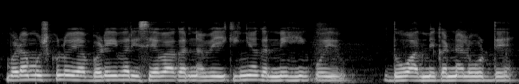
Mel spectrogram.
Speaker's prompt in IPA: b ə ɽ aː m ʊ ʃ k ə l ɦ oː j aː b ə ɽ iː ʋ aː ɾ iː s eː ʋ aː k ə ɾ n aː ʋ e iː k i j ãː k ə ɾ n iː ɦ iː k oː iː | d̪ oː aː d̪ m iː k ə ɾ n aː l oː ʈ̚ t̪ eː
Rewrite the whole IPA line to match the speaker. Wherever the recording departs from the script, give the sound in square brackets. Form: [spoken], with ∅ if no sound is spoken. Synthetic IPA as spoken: b ə ɽ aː m ʊ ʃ k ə l ɦ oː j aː b ə ɽ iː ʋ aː ɾ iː s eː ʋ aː k ə ɾ n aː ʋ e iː k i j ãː k ə ɾ n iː ɦ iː k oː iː | d̪ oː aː d̪ m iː k ə ɾ n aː l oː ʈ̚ [d̪] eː

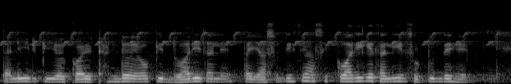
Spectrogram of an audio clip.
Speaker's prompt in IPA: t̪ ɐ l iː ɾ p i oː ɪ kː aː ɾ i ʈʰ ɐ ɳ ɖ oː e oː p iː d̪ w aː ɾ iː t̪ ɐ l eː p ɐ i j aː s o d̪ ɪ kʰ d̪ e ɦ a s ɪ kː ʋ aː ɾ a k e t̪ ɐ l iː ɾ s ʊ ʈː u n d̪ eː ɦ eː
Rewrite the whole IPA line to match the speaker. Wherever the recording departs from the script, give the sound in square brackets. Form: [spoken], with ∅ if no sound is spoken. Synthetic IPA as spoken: t̪ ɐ l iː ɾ p i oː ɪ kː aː ɾ i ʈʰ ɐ ɳ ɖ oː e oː p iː d̪ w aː ɾ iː t̪ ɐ l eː p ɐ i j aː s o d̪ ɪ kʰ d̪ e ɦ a s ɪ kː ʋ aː ɾ [i] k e t̪ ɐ l iː ɾ s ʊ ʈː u n d̪ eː ɦ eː

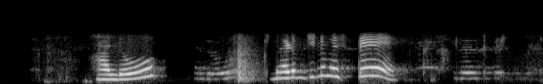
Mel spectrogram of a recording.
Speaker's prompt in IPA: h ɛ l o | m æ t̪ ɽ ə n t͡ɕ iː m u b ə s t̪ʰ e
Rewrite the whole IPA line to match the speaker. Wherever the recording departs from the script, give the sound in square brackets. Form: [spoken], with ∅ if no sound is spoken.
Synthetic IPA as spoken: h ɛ l o | m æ [∅] ɽ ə [m] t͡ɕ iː [n] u [m] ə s [t̪] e

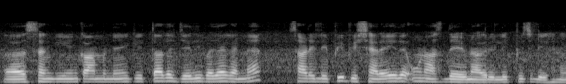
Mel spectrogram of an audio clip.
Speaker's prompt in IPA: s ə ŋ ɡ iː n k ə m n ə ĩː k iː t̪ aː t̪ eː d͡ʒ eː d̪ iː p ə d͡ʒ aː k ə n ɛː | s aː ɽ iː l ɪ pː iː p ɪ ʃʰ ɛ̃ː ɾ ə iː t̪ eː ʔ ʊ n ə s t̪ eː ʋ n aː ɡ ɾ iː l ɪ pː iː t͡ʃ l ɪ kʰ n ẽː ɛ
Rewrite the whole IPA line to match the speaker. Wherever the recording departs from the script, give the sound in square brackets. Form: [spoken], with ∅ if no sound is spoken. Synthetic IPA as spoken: s ə ŋ ɡ iː n k ə m n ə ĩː k iː t̪ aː t̪ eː d͡ʒ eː d̪ iː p ə d͡ʒ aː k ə n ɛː | s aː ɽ iː l ɪ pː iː p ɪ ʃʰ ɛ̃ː ɾ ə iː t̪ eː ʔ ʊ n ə s [d̪] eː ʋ n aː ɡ ɾ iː l ɪ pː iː t͡ʃ l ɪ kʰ n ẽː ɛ

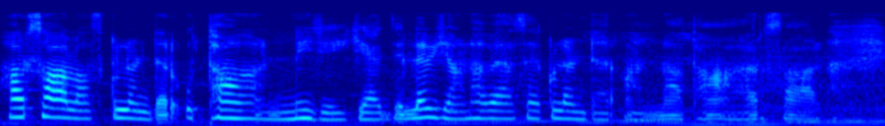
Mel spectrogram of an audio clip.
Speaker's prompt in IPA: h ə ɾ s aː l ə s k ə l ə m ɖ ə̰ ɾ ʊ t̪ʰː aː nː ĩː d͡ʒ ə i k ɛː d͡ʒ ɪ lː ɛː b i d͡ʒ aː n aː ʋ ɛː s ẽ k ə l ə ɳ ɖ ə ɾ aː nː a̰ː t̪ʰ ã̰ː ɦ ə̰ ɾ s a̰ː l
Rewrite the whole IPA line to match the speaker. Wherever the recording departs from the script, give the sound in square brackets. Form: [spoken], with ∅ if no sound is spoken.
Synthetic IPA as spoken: h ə ɾ s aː l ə s k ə l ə [ɳ] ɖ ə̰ ɾ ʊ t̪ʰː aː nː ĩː d͡ʒ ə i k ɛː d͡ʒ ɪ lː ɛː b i d͡ʒ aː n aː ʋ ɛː s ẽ k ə l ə ɳ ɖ ə ɾ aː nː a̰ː t̪ʰ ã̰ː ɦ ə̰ ɾ s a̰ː l

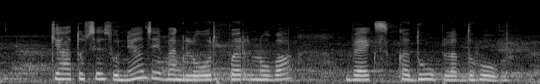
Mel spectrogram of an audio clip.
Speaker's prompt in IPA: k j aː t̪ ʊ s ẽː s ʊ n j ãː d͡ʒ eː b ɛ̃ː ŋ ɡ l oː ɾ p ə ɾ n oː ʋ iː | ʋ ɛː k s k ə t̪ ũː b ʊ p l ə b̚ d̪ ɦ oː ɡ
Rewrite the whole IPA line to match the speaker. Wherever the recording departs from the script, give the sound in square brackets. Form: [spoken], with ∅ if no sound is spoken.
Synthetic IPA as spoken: k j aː t̪ ʊ s ẽː s ʊ n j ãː d͡ʒ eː b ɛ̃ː ŋ ɡ l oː ɾ p ə ɾ n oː ʋ [aː] | ʋ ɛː k s k ə [d̪] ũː [∅] ʊ p l ə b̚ d̪ ɦ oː ɡ

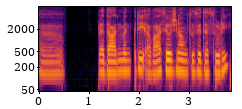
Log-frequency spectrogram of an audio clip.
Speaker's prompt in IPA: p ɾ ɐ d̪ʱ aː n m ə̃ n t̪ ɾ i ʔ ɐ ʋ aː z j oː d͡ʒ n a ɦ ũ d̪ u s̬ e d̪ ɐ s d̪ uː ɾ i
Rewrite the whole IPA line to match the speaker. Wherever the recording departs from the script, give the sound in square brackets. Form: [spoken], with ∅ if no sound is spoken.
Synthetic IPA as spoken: p ɾ ɐ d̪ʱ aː n m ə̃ n t̪ ɾ i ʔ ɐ ʋ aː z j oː d͡ʒ n a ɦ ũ [t̪] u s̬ e d̪ ɐ s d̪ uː [ɽ] i

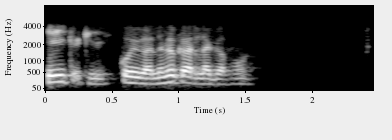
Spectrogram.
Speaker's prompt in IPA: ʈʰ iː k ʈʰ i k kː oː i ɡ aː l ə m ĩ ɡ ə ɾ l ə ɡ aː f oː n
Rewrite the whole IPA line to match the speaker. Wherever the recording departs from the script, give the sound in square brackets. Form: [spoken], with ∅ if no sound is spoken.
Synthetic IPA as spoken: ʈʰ iː k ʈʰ [iː] k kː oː i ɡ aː l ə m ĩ [k] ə ɾ l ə ɡ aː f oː n

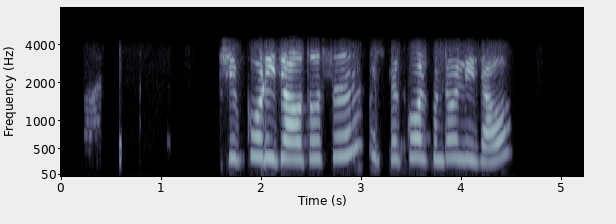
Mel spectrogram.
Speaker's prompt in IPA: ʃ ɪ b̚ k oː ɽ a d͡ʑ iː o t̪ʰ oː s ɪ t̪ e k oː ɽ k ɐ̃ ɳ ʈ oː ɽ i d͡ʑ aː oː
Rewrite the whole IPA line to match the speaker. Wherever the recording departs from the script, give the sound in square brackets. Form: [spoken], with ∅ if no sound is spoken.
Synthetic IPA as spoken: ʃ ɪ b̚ k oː ɽ [i] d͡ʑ [aː] o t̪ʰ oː s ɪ t̪ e k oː [l] k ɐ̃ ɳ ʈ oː [l] i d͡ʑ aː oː

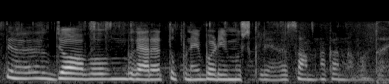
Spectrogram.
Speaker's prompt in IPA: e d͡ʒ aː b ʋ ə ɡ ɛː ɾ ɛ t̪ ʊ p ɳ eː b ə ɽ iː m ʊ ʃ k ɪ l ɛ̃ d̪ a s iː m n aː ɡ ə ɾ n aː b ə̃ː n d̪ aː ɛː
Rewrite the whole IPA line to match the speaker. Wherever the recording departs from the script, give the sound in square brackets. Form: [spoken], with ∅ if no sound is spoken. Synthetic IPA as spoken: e d͡ʒ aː b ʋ ə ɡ ɛː ɾ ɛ t̪ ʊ p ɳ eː b ə ɽ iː m ʊ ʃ k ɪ l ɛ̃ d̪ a s [aː] m n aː [k] ə ɾ n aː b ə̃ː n d̪ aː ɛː

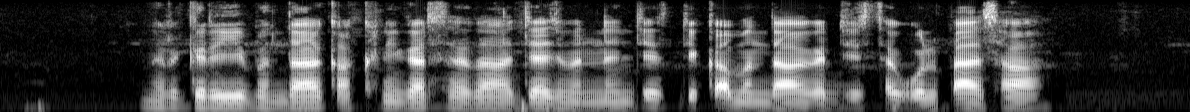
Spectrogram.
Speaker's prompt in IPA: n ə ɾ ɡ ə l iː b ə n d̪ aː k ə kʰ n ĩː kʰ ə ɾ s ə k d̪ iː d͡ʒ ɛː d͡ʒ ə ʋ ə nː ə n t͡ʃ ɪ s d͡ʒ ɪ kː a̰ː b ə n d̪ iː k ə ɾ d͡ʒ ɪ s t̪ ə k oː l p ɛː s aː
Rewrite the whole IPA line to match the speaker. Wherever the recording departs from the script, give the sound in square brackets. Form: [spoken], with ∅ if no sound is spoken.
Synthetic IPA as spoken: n ə ɾ ɡ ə [ɾ] iː b ə n d̪ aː k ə kʰ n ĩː [k] ə ɾ s ə k d̪ [aː] d͡ʒ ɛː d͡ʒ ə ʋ ə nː ə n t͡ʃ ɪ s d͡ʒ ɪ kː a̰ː b ə n d̪ [aː] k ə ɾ d͡ʒ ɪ s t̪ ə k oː l p ɛː s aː

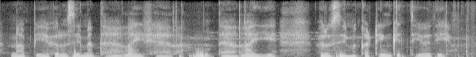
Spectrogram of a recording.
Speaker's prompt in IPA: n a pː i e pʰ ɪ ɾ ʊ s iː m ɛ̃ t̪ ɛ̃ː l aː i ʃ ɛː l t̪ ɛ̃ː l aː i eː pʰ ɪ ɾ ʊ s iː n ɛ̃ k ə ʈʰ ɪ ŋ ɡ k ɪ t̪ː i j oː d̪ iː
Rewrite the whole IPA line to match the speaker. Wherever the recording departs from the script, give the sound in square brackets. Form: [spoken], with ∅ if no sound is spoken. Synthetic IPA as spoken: n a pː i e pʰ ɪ ɾ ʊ s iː m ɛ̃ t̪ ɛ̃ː l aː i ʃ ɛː l t̪ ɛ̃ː l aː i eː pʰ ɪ ɾ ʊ s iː [m] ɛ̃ k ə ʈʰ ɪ ŋ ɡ k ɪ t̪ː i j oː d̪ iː

